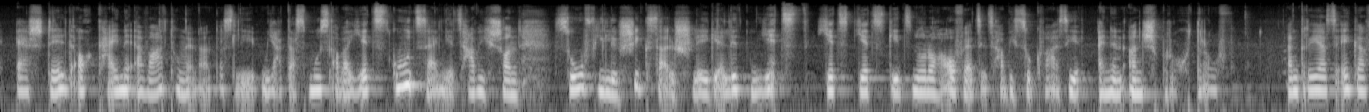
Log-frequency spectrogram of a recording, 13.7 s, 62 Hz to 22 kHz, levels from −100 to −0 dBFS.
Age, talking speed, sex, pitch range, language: 50-69, 180 wpm, female, 180-200 Hz, German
